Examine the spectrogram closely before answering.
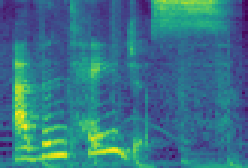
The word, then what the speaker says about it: advantageous: Stress is in the third syllable, advantageous.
